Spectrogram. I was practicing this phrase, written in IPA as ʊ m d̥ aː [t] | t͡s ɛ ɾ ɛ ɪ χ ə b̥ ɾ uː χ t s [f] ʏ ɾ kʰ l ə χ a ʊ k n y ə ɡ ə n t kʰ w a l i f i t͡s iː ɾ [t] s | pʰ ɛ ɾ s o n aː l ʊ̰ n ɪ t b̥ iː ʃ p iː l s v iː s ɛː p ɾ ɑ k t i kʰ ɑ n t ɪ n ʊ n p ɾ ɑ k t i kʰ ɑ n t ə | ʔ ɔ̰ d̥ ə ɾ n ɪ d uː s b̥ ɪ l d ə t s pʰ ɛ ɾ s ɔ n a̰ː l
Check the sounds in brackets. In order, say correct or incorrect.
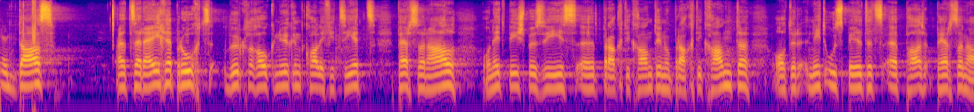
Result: incorrect: s, incorrect: v, correct

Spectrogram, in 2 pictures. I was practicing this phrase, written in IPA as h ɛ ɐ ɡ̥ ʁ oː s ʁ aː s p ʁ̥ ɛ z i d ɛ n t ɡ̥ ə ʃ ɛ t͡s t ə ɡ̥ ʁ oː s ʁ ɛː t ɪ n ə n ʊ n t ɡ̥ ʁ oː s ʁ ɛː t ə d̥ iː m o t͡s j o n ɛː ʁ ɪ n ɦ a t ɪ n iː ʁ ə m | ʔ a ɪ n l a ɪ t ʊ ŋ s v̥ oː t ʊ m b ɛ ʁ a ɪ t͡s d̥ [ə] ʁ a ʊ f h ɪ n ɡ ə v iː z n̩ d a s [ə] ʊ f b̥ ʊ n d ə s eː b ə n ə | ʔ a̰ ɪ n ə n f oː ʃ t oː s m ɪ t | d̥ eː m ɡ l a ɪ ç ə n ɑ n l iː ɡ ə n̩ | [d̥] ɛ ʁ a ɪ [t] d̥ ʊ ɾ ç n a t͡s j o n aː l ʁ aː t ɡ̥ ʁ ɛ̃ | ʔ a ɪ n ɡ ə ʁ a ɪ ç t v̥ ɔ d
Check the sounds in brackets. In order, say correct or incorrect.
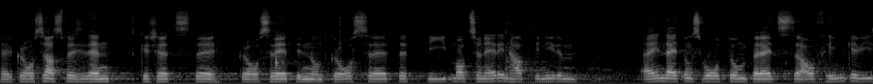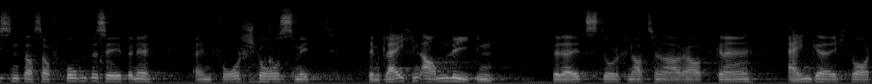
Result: incorrect: a, incorrect: a, incorrect: b̥, incorrect: t͡s

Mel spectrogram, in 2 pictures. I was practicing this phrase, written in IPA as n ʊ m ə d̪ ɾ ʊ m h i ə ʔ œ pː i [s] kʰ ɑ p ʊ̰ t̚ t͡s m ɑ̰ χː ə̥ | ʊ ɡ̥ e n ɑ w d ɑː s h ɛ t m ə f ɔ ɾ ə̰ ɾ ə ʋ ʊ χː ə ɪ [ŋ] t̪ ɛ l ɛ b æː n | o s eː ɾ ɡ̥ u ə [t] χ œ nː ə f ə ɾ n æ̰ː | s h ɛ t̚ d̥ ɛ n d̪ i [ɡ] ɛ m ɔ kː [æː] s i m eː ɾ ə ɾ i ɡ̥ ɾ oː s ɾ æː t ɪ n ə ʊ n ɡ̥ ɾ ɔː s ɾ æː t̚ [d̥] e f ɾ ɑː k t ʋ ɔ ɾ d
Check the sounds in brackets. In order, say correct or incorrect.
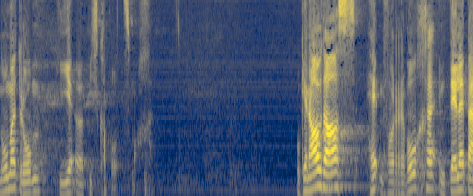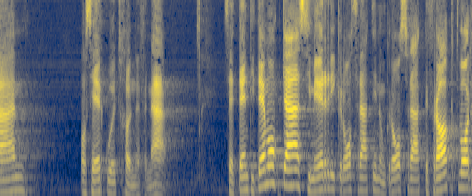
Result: correct, incorrect: m, correct, incorrect: d, correct, incorrect: b̥

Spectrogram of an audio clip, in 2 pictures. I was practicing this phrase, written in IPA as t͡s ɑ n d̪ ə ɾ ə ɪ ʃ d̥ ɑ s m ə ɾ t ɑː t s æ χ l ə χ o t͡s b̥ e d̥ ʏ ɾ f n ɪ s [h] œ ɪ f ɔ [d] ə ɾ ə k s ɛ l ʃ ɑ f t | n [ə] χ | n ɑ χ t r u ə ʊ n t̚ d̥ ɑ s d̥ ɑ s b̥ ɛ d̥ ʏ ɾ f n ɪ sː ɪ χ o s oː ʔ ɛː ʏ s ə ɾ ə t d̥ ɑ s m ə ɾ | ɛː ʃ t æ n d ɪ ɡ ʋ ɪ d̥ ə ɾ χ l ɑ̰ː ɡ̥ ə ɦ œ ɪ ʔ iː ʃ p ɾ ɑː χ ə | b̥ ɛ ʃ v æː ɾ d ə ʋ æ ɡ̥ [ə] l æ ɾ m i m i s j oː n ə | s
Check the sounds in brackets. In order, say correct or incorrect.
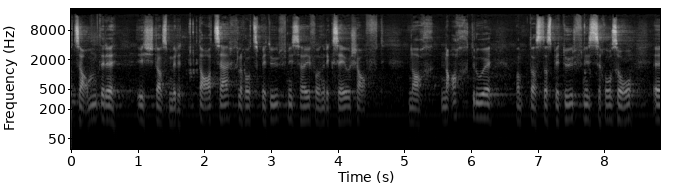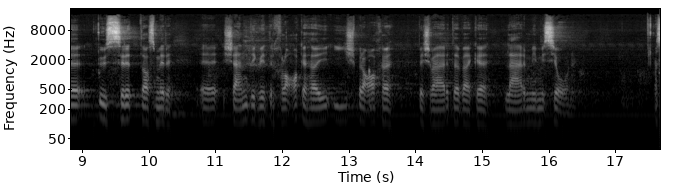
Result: correct, incorrect: n, incorrect: ɑ, correct

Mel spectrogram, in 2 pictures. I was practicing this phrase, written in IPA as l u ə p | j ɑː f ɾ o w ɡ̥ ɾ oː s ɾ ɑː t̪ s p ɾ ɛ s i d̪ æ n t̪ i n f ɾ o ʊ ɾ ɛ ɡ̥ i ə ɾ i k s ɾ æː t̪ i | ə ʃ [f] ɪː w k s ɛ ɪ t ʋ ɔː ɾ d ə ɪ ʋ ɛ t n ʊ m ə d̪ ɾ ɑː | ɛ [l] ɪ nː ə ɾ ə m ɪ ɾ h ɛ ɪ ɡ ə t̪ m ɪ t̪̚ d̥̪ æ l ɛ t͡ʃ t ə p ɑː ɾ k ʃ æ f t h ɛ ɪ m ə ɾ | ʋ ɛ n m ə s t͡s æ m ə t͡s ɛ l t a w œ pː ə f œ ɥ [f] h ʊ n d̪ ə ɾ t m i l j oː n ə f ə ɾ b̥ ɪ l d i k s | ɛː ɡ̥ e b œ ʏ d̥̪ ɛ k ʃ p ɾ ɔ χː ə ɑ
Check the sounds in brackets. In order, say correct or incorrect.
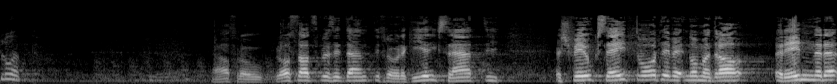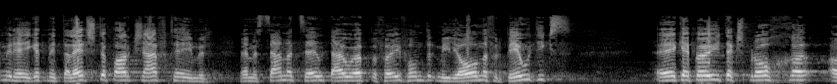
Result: correct, incorrect: ɾ, correct

